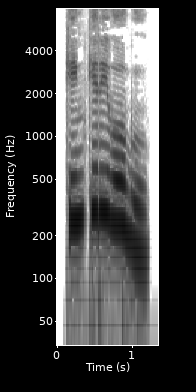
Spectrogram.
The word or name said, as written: ಕಿಂಕಿರಿವೋಗು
